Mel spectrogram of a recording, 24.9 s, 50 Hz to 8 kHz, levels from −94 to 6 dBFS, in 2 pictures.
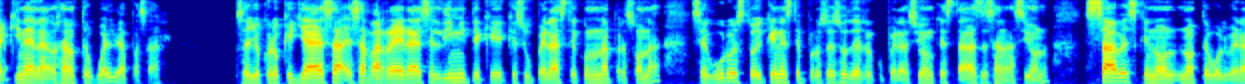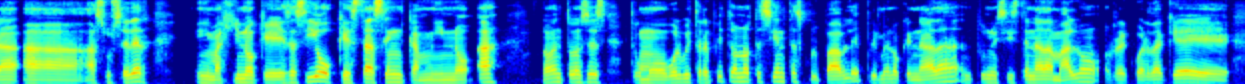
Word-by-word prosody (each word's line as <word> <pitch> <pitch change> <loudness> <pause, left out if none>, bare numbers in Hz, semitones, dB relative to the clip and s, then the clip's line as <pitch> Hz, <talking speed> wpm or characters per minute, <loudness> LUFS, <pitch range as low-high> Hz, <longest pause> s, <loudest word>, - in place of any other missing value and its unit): aquí - - -4
en 135 - 0
adelan 125 -2 +2
o 120 - -6
sea, 125 - -1
no 130 - -3
te - - -8
vuelve 135 +6 -6
a - - -10
pasar. - - -9 0.7
O - - -3
sea, 120 - -1
yo 125 0 -4
creo 135 - -4
que 135 - -5
ya 135 +1 +7
esa 140 +1 +5
esa 140 - +3
barrera, 135 +1 +4
ese 130 0 +2
límite 140 +1 -5
que 115 -1 -7
que 110 - -9
superaste 115 +4 +2
con 120 - -9
una 135 +2 -4
persona, - - -6 0.3
seguro 135 +5 -3
estoy 135 -1 0
que 145 +3 -1
en 135 - 0
este 130 0 +2
proceso 125 +2 -7
de 130 -2 -4
recuperación 115 +2 -6
que 130 - -13
estás, 125 0 +3
de 120 - -2
sanación, 110 -1 -2 0.3
sabes 145 0 +8
que 125 - -7
no 125 +1 -3
no 130 0 -5
te - - -11
volverá 110 -2 -4
a 105 -2 -3
a - - -4
suceder, - - +2 0.5
imagino 120 +3 -5
que 110 0 -2
es 115 - -5
así, 150 +6 +5
o 155 -3 -1
que 120 - -3
estás 130 +3 +9
en 135 0 -4
camino 105 0 -8
a, - - 0 0.4
¿no? 125 - -5
Entonces, 135 -2 -2 0.2
como 110 -1 -6
vuelvo 125 +3 -7
y 135 - -8
te - - -9
repito, 155 +5 -9
no 150 0 -5
te 155 - -14
sientas 155 +1 +4
culpable, 115 -3 -6
primero 125 +1 -13
que - - -12
nada, 120 +9 -5 0.2
tú - - -16
no 125 - -10
hiciste 120 +1 +1
nada 115 0 -2
malo. 140 +8 -6
Recuerda 110 +1 -9
que 115 -6 -5
125 Hz, 190 wpm, -25 LUFS, 115-135 Hz, 0.7 s, estás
